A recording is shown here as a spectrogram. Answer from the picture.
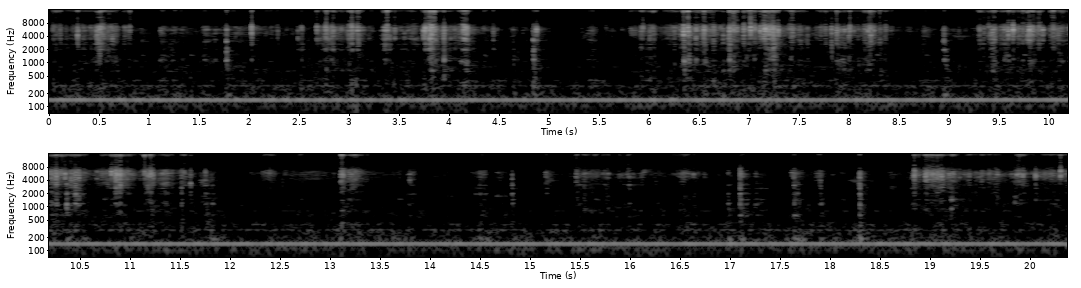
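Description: Plastic packet crinkling and tearing as it is opened and handled, in irregular bursts that thin out about twelve seconds in and pick up again near the end, over a low steady hum.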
